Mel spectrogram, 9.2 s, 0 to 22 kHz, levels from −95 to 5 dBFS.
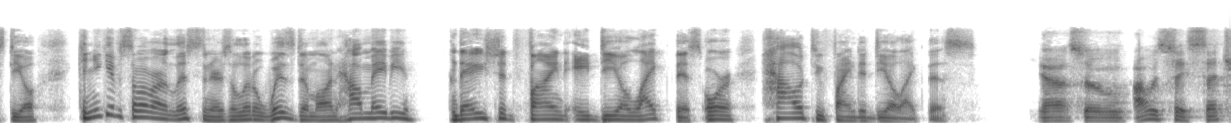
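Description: No technical faults audible.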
